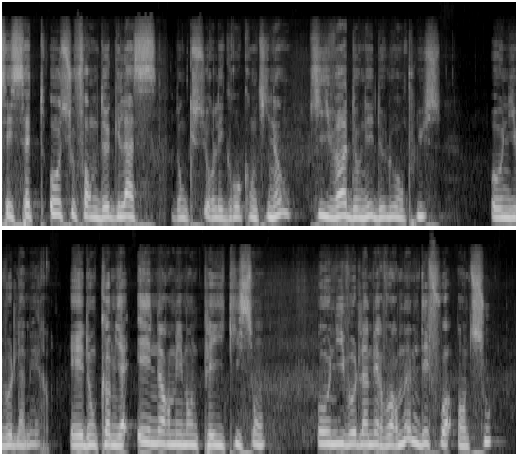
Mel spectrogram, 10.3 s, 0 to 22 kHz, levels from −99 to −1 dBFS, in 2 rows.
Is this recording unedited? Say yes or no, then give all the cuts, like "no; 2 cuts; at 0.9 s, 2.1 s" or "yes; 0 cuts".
no; 2 cuts; at 1.6 s, 5.7 s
